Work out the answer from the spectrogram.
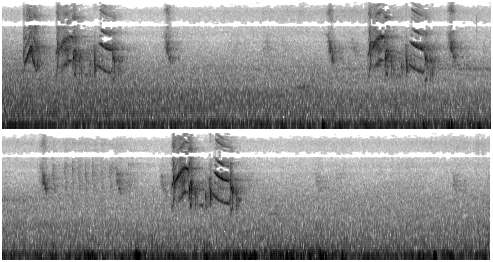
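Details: A brown-eared bulbul calls repeatedly, described as longingly calling for its absent mate: shrill, squealing calls in bursts of several notes, pausing between bursts, over a steady low rumble of wind or distant traffic.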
